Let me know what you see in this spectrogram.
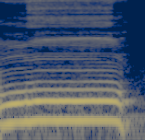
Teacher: میم کے اوپر ہم نے غنہ کرنا ہے، یعنی ناک میں آواز کو گھمانا ہے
